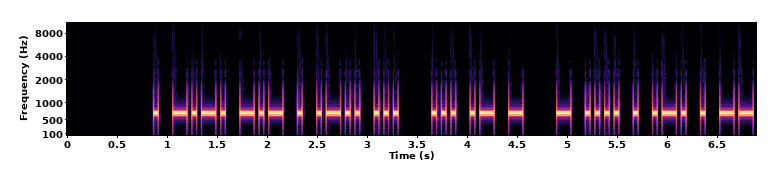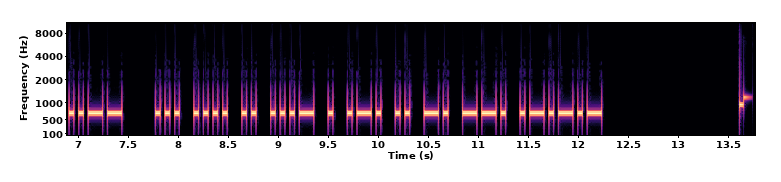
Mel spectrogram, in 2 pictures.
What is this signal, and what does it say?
Morse code, heard as a keyed tone, about 25 wpm, 700 Hz. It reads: ECKELS SAT THERE, SHIVERING.
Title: A Sound Of Thunder 25wpm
